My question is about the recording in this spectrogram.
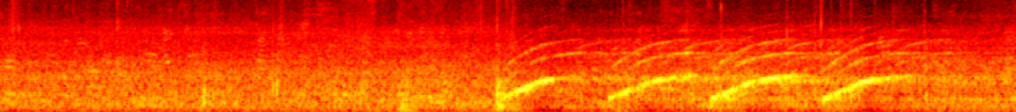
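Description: A siren sounding four rising whoops about a second apart, starting about halfway through, over outdoor background noise.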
